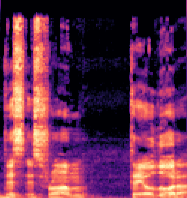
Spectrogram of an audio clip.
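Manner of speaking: name pronounced with Spanish accent. Reading out the sender's name on a listener question: Spanish accent. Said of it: "I think I said that with a Spanish accent".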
